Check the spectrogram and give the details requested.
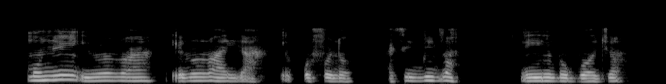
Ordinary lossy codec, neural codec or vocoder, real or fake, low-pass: none; vocoder, 44.1 kHz, 128 mel bands, Pupu-Vocoder; fake; 5.4 kHz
